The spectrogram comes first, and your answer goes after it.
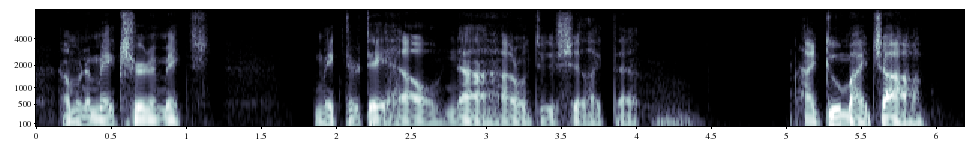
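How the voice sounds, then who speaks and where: A man with a very deep, low pitch speaks at a moderate pace with long, frequent pauses in a monotone, flat intonation. The sound is dry and close with no echo, over a quiet background. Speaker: livestream talk host. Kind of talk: casual monologue. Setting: live stream.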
